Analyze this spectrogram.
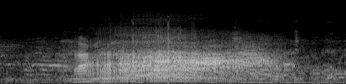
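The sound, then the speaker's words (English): A group at a yoga class lets out a long, breathy roar together in the lion pose, tongues poked out, swelling loud for about two seconds before fading, with a hint of chuckling mixed in. “It's the lion pose that gets the group laughing. It is hard to keep a straight face when you're roaring.”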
